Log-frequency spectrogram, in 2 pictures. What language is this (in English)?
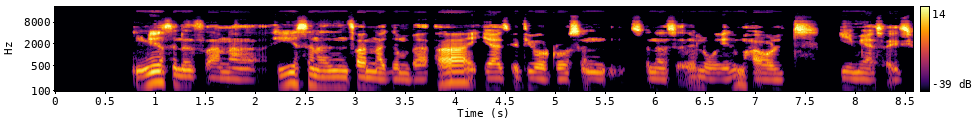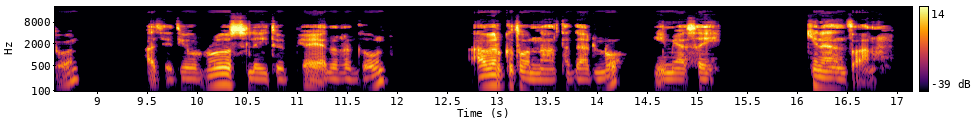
Amharic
